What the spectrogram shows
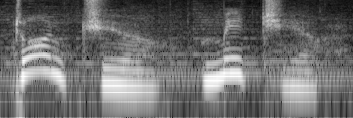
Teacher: ketika ada bunyi t plus y itu cara membacanya CH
